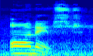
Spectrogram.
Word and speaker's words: honest: H is silent over here. Try to speak honest. O की आवाज आ रही है तो H क्या है यहाँ पे? Silent. So we will use an honest.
